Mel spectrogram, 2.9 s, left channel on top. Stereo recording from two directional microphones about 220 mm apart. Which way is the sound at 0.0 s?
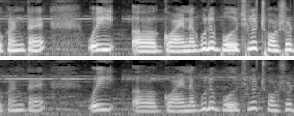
45° left (ahead or behind).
